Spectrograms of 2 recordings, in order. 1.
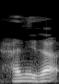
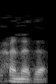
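الحركة الوسطى هي صوت كسرة. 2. الحركة الوسطى ليست صوت كسرة. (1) "حنيث على وزن علم" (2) "ولا تقول حنث"

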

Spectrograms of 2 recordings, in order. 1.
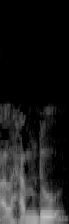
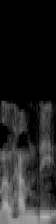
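Kata ini berakhir dengan vokal u. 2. Kata ini berakhir dengan vokal selain u. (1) "kenapa dibaca dhamma alhamdu" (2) "ataupun alhamdi"

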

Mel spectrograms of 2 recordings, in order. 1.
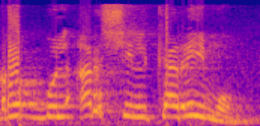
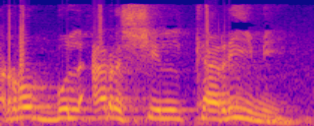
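Kata terakhir berakhir dengan vokal u. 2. Kata terakhir berakhir dengan vokal i. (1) "di dhammah Al-Karimu" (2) "Pertama bisa dibaca Rabbul Arshil Karimi ... Jadi lihat di kasrah"

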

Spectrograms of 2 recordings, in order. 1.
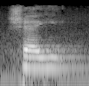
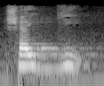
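تنتهي بياء خفيفة مع حركة خفيفة. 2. تنتهي بياء مشددة مع حركة خفيفة. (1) "ورو" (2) "ورو"

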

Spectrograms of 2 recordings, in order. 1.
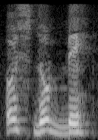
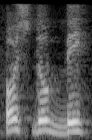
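يُحذف صوت الدال الثاني. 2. يُحذف صوت الدال الثاني.

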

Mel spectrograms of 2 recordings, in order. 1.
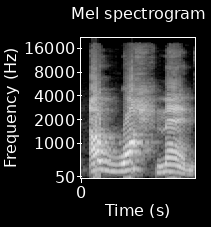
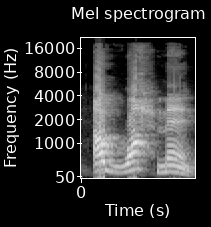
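الراء شديدة ومستديرة نحو الشفتين. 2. الراء شديدة ومستديرة نحو الشفتين.

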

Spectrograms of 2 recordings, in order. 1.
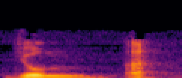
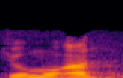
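Huruf m tidak diikuti vokal. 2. Huruf m diikuti vokal u. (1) "Kadang-kadang mimnya disukun" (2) "Jumu'ah dengan didhammahkan huruf mimnya"

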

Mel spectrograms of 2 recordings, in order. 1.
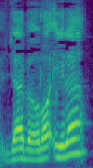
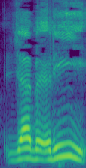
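الراء بفتحة، وبعدين همزة. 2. الراء بكسرة، ومفيش همزة. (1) "فيفتح الراء مع همزة" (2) "بكسر الراء"

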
